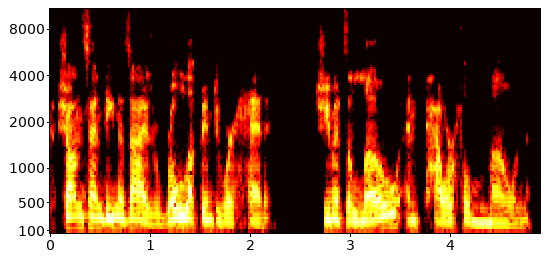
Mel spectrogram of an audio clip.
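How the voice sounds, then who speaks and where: A man with a husky voice reading scripted horror narration, describing the action scene by scene. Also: mid-range voice, moderate pace, dry recording, dull audio.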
